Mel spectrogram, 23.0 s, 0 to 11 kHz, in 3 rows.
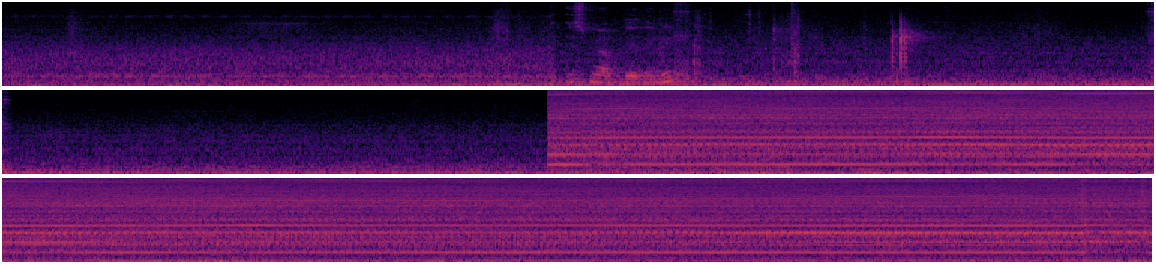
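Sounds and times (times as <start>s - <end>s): immersion blender motor whine: 11.3s - 23.0s.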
